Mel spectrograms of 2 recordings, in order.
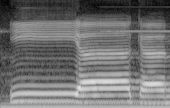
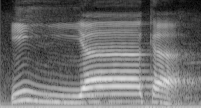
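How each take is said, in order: First: The y sound is light and single. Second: The y sound is pressed and doubled. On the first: The speaker calls it wrong. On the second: The speaker calls it right. "harus dimunculkan bunyi tasydidnya dengan cara menekan suara"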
